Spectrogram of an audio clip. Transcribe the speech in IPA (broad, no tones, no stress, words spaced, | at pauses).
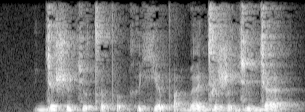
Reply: ɟɛ ʃɤcutʼəpʼo kʰəçɛpʼɑ ɡ͡bæd͡ʑa ʐɤd͡ʑu ɟæ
